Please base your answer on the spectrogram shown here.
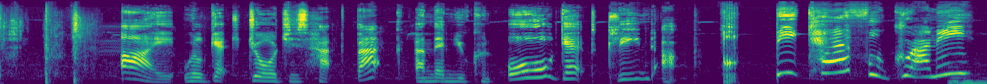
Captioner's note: snorts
